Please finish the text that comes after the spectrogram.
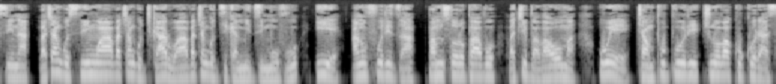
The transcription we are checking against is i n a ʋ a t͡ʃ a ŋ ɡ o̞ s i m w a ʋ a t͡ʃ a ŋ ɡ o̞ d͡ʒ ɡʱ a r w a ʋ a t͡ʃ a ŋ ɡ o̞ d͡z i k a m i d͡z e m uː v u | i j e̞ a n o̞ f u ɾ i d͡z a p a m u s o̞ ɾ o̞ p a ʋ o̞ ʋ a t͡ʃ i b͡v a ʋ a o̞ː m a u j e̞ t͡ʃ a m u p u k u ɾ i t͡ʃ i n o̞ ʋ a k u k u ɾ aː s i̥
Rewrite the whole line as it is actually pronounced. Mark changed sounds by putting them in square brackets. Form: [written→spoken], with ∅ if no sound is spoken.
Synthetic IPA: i n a ʋ a t͡ʃ a ŋ ɡ o̞ s i m w a ʋ a t͡ʃ a ŋ ɡ o̞ d͡ʒ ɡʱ a r w a ʋ a t͡ʃ a ŋ ɡ o̞ d͡z i k a m i d͡z [e→i] m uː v u | i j e̞ a n o̞ f u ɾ i d͡z a p a m u s o̞ ɾ o̞ p a ʋ o̞ ʋ a t͡ʃ i b͡v a ʋ a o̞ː m a u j e̞ t͡ʃ a m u p u [k→p] u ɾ i t͡ʃ i n o̞ ʋ a k u k u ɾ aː s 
